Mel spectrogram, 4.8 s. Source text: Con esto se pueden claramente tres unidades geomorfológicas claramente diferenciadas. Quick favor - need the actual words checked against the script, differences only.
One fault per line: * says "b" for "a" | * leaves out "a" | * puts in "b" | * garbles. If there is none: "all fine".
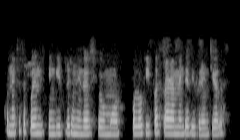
* says "distinguir" for "claramente"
